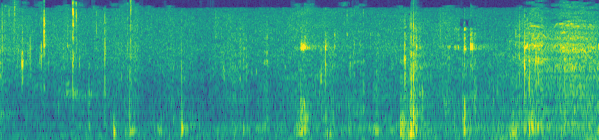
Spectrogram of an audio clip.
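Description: Someone bites and chews a red lentil patty topped with cashew cream, making close, quiet wet crunches and smacking chews in an uneven rhythm, with no talking.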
